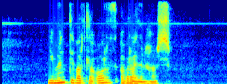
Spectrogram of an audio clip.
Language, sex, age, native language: Icelandic, female, 40-49, Icelandic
